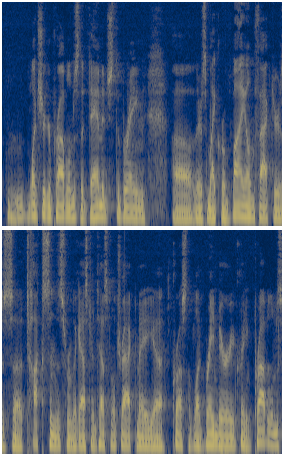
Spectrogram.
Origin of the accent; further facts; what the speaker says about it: Los Angeles, California, United States; I grew up in Southern California, in the Los Angeles basin, and there were routine smog alerts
